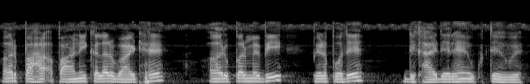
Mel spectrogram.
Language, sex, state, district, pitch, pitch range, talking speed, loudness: Hindi, male, Jharkhand, Ranchi, 135 Hz, 125-145 Hz, 180 wpm, -17 LUFS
